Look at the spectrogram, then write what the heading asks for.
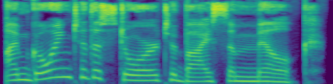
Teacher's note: Notice how certain words are stressed. Going, store, buy, milk. Now try repeating it with the same emphasis.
